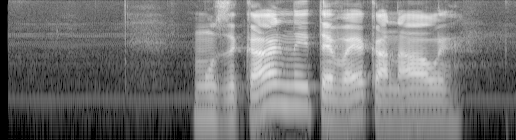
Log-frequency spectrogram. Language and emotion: Russian, positive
